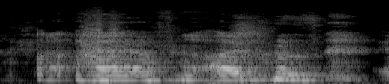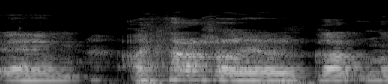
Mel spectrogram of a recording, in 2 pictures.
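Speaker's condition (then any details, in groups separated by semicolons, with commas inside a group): Traumatic brain injury; severe, car crash, cognitive challenges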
